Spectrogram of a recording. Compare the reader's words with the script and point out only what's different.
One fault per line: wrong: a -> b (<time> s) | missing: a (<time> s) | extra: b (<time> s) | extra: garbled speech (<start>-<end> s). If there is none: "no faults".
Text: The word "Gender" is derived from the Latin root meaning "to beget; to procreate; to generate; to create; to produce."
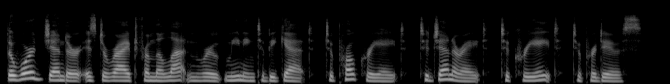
no faults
